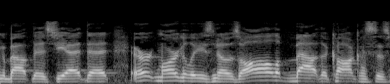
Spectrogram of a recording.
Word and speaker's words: Margolis: again didn't I I've been pronouncing your last name wrong this whole time it's margulies it's margulies but you know everybody has a problem with it including myself so don't feel badly but I prefer margulies but my father used to use I'm gonna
